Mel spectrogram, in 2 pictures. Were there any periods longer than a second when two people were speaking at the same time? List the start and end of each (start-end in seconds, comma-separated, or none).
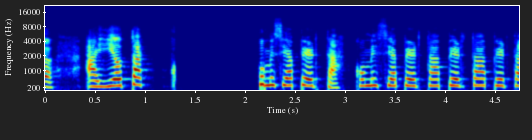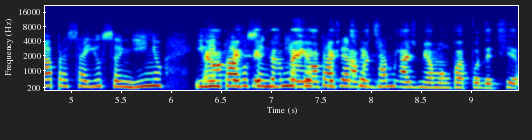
6.3-8.3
